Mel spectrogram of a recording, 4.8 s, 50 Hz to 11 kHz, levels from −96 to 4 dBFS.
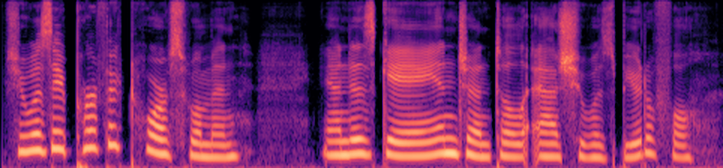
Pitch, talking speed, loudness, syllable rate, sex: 240 Hz, 175 wpm, -16 LUFS, 5.2 syllables/s, female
